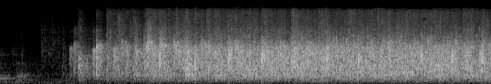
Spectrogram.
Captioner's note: audience applauding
